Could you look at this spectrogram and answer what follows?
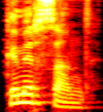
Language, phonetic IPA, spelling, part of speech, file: Russian, [kəmʲɪrˈsant], коммерсант, noun, Ru-коммерсант.ogg
- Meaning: merchant, businessman, trader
